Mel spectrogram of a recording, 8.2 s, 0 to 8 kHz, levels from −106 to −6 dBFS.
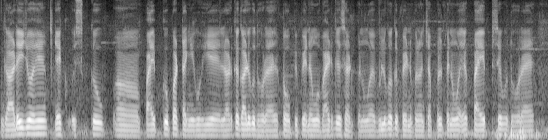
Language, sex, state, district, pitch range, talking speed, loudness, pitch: Hindi, male, Bihar, Sitamarhi, 110-120 Hz, 335 wpm, -19 LUFS, 110 Hz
